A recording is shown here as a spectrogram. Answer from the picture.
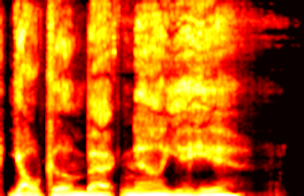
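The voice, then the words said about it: Put-on Southern US accent. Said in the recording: “the southern accent”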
